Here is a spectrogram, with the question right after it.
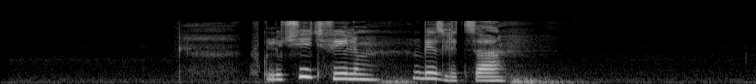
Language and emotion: Russian, sad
